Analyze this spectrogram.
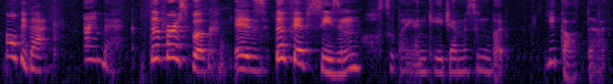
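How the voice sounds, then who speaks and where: A woman's voice: medium pitch, animated, moderate pace, a bit bright, husky. A young adult woman vlogging about books in a casual, playful way, often interrupting herself and swearing freely. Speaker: book vlogger. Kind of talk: casual vlog chat with dramatic blurb readings. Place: indoor room with bookshelves.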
